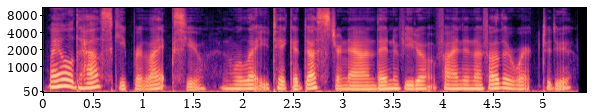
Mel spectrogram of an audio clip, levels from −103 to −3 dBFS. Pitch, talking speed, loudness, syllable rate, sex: 160 Hz, 265 wpm, -18 LUFS, 6.1 syllables/s, female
